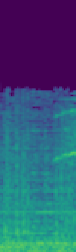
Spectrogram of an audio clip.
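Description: A black horse whinnies over a clip-clop of hooves in a short, loud burst, with no voices.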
